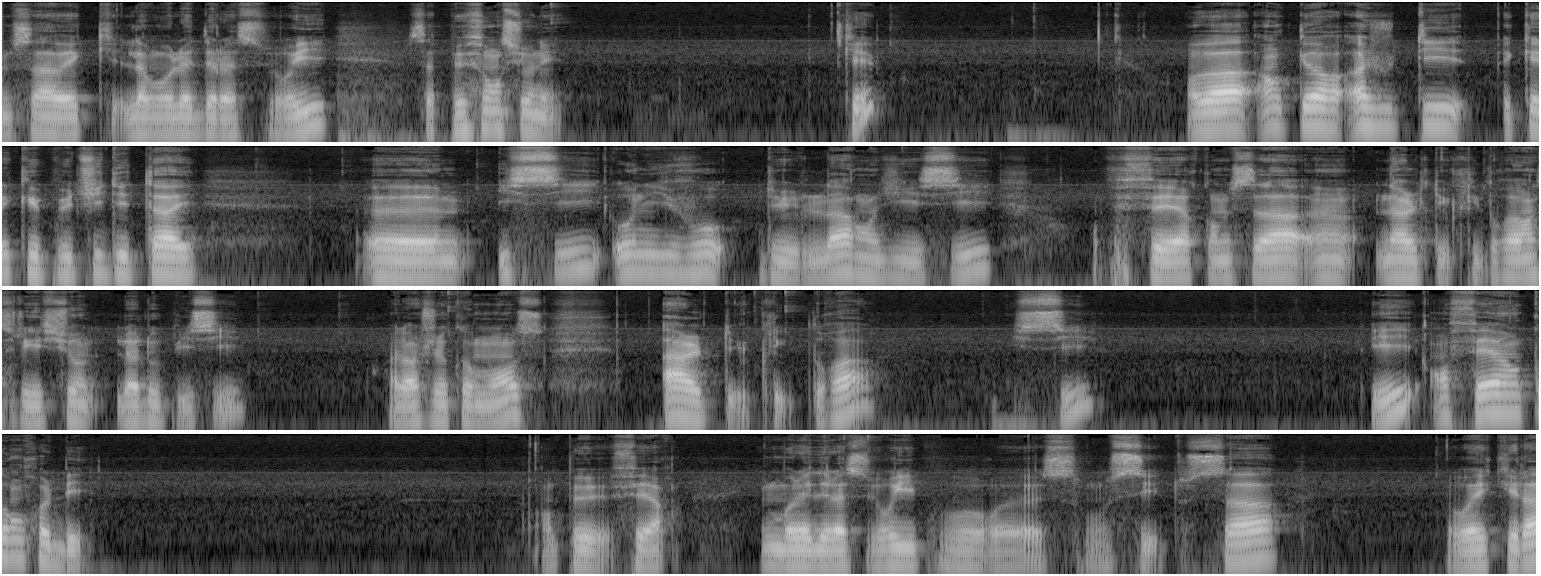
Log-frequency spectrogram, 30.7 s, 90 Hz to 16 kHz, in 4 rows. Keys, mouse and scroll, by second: 0.6 scroll down 2, 1.4 shift+scroll up 2, 2.5-3.2 right drag, 4.9 KP_1, 6.7 scroll up 2, 7.3 shift+scroll down 5, 7.7 scroll up 4, 8.4 Tab, 8.7 scroll down 1, 8.9 middle click, 9.5-10.0 scroll down 1, 10.0 middle click, 10.3 scroll down 2, 10.7-11.2 shift+scroll up 1, 11.2-12.1 scroll up 2, 12.1-13.1 alt+right drag, 13.1 scroll down 2, 13.4-15.4 middle drag, 15.4-15.7 scroll up 1, 16.6 middle click, 17.4 right click, 17.9-19.0 middle drag, 19.0-20.2 alt+right drag, 20.2 KP_1, 21.2-21.6 shift+scroll down 2, 21.6-23.2 ctrl+scroll up 6, 23.2 ctrl+b, 27.6 Tab, 28.3 scroll down 5, 28.9 a, 29.6 scroll down 2, 30.1-30.7 middle drag.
